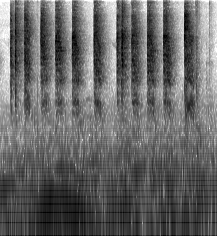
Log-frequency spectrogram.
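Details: Long-tailed shrike giving a steady series of harsh, rasping squawks, about ten in four seconds, each a short broadband burst repeated roughly every third of a second, with a faint low hum behind.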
